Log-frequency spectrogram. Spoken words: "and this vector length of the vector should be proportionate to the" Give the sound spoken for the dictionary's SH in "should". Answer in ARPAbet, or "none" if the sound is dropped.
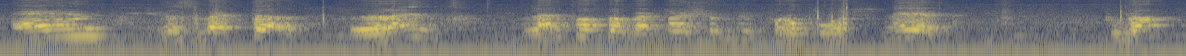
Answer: SH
